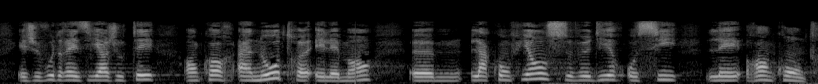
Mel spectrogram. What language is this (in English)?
French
